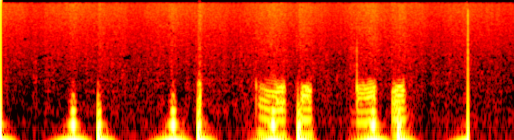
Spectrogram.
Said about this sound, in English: Futuristic heartbeat. This is what your heartbeat will sound like in the future.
